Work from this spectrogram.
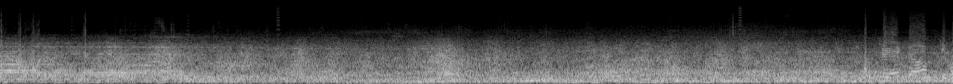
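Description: Cathay Pacific Boeing 777-300ER airliner arriving at LAX from Hong Kong, a loud continuous roar of jet engines filling the air throughout, steady and close, with a faint radio voice underneath.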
